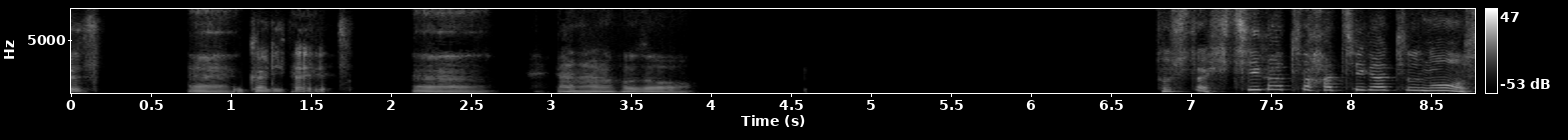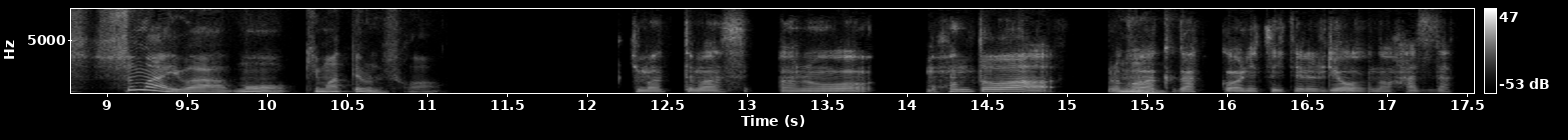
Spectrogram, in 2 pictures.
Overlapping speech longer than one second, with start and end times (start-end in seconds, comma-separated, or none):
none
